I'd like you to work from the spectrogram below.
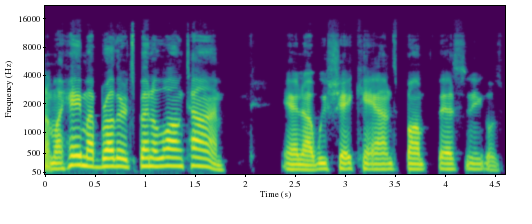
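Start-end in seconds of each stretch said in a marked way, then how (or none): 0.2-1.8 high-pitched mock reunion greeting; playing best friends. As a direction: play along as if greeting an old buddy. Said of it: "like I'm his best friend".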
